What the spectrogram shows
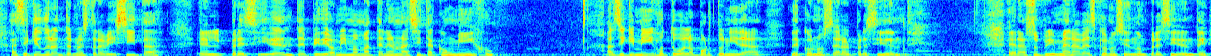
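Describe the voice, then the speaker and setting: His voice sits on the high side with a fairly bright tone: a middle-aged preacher with a Guatemalan Spanish accent. The sermon is instructive, built on Bible reading and a personal anecdote, and full of rhetorical questions and repeated phrases.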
